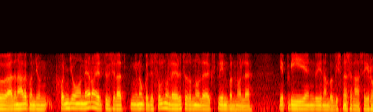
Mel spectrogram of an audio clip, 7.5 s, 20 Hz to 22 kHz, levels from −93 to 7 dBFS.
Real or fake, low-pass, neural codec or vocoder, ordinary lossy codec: fake; 3.6 kHz; codec, 16 kHz, 1 kbps, X-Codec, WavLM features, trained on Multilingual LibriSpeech; AAC, 24 kbps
